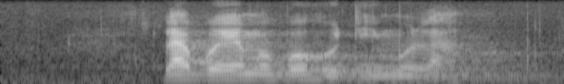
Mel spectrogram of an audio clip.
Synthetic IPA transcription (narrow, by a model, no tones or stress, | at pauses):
labʊɛmʊboɦʊdimʊla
